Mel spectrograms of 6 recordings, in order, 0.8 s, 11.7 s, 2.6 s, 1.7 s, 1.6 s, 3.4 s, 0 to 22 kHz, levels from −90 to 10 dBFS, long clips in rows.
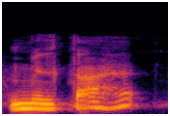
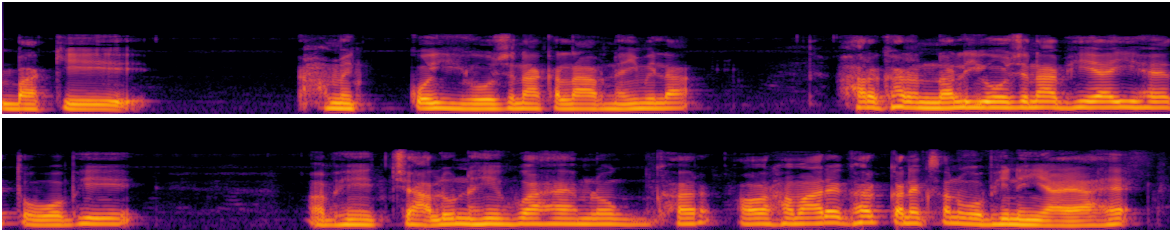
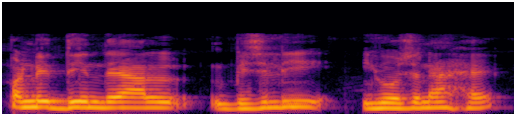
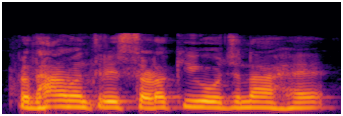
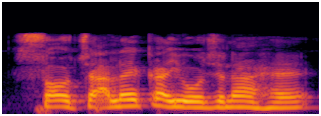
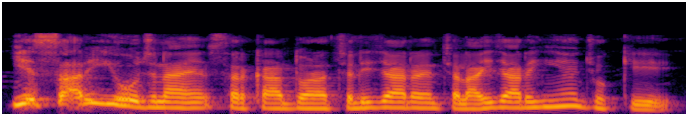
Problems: constant background noise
